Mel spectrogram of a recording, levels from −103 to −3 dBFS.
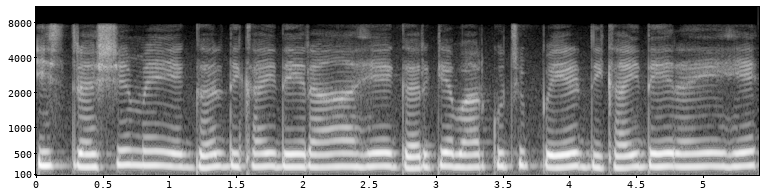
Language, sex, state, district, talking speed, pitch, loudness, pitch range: Hindi, female, Uttar Pradesh, Lalitpur, 200 wpm, 250 Hz, -14 LUFS, 245-255 Hz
